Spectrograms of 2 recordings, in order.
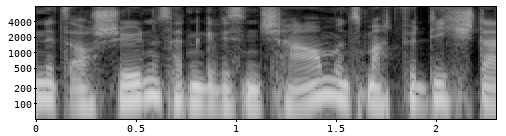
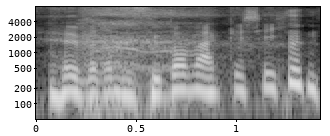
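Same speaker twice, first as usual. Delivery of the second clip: higher, laughing through the words; 6 semitones higher than usual. Real, not acted. Laughing to co-host about supermarket stories. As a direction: chuckle at the silly topic.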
